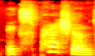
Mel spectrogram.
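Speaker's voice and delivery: "expression" stressed on PRESS; second-syllable stress. Shown as a demonstration. Teacher moving on to a new example, second-syllable stress. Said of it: "second syllable".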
